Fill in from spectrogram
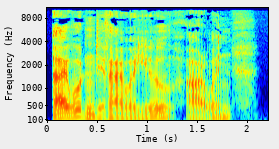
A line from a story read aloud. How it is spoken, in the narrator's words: Gawain said dryly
